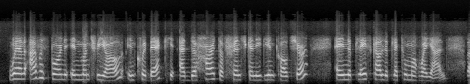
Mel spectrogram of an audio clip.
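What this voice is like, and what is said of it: French-Canadian accent. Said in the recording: “you speak with a beautiful accent”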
